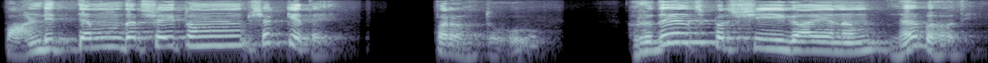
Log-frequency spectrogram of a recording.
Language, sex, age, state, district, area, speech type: Sanskrit, male, 60+, Karnataka, Dakshina Kannada, urban, spontaneous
